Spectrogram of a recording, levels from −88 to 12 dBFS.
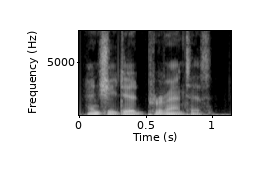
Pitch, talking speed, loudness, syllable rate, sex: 75 Hz, 260 wpm, -17 LUFS, 6.5 syllables/s, male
